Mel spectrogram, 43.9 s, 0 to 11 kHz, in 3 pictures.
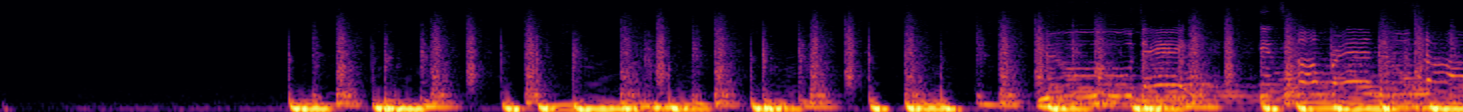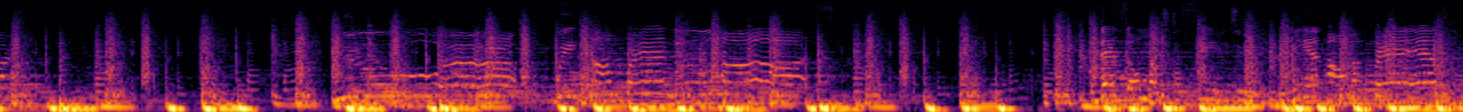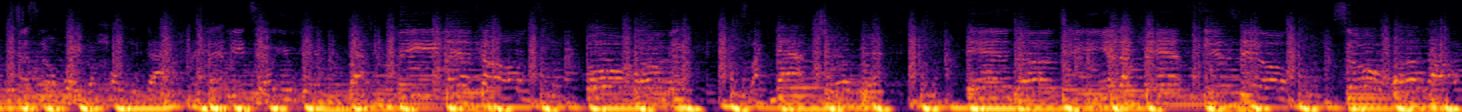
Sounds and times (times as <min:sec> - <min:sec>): Music: 0:02.9 - 0:43.8.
